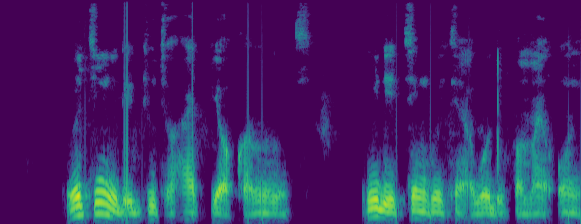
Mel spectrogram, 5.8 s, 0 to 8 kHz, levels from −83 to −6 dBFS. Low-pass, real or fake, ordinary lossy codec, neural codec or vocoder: none; real; none; none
